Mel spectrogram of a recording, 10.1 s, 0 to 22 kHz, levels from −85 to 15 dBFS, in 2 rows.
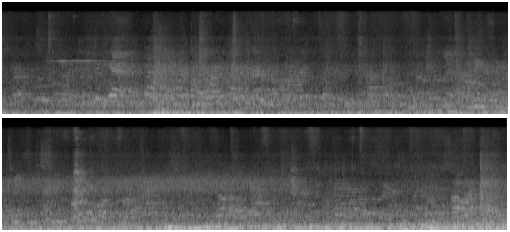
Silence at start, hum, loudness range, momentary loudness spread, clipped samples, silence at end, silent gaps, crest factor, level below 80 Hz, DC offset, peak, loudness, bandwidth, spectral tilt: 0 s; none; 6 LU; 10 LU; under 0.1%; 0 s; none; 16 dB; -30 dBFS; under 0.1%; -12 dBFS; -31 LUFS; 16 kHz; -5.5 dB/octave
